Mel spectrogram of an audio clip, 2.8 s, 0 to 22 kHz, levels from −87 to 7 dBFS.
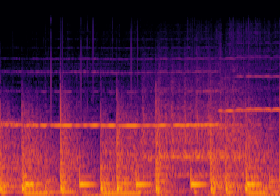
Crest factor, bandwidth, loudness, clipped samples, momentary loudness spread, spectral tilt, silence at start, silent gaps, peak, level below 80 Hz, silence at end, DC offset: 14 dB; 8 kHz; -18 LUFS; under 0.1%; 2 LU; -8 dB/octave; 0 s; none; -4 dBFS; -28 dBFS; 0 s; under 0.1%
